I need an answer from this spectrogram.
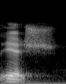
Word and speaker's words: ish: And in Hebrew, the word man is ish, I-S-H. In Hebrew is man. It can be also more than one. It can be men. The correct way to pronounce it in Hebrew is ishi.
